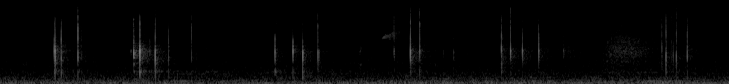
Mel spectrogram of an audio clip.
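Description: Long nails, mostly on one hand, slowly tap the raised heart domes of a chrome plastic heart-bubble case on a phone mounted on a tripod. Each tap is a short, sharp plastic click with a bright ringing tone near 1.9 kHz, arriving in loose clusters with brief pauses. A faint, steady low hum sits underneath.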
